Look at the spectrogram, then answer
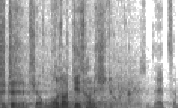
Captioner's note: foreign Language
